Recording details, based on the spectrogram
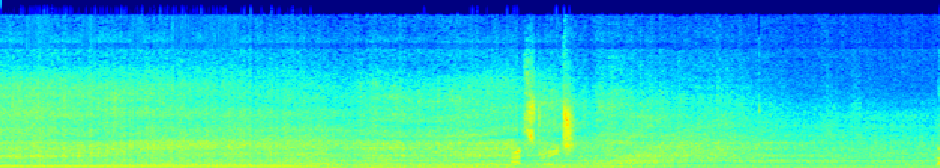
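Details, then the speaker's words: Kubota skid steer revved up, rattle heard the previous night from the hydraulic fan motor not present this morning: steady drone easing smoothly to a lower note, no rattle; normal revving. "And this morning, I'm not hearing it rattle. So, what in the world is going on? That is really strange."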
